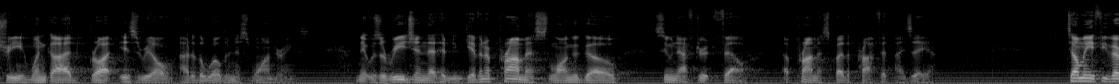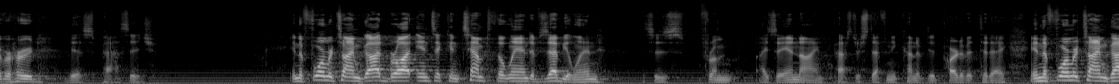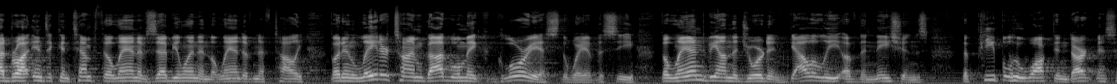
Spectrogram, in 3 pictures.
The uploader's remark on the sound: Sermon preached at RCHP on January 22, 2023.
